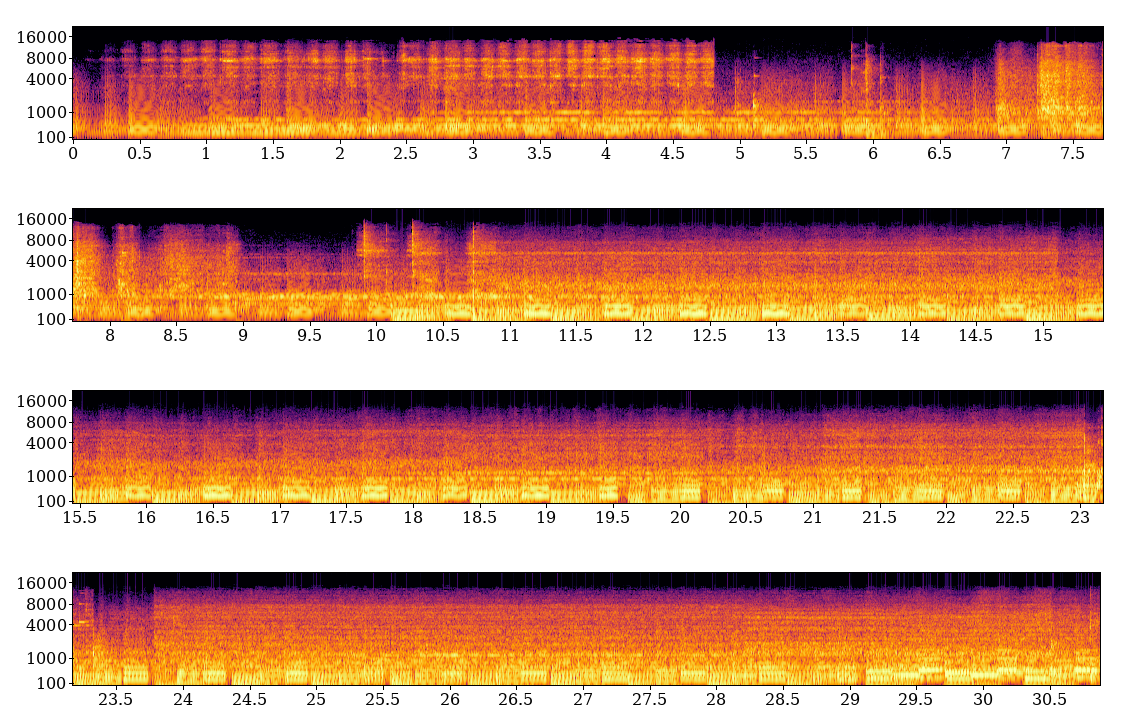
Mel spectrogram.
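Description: Background music with a steady beat; a pulsing bass line comes in about ten seconds in.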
